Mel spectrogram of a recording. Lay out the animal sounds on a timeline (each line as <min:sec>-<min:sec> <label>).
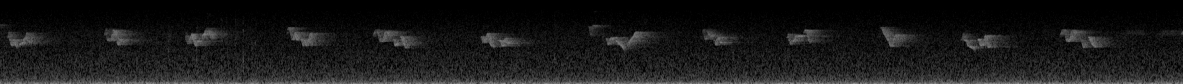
0:00.0-0:11.8 Red-eyed Vireo (Vireo olivaceus)
0:10.9-0:11.8 Black-throated Blue Warbler (Setophaga caerulescens)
